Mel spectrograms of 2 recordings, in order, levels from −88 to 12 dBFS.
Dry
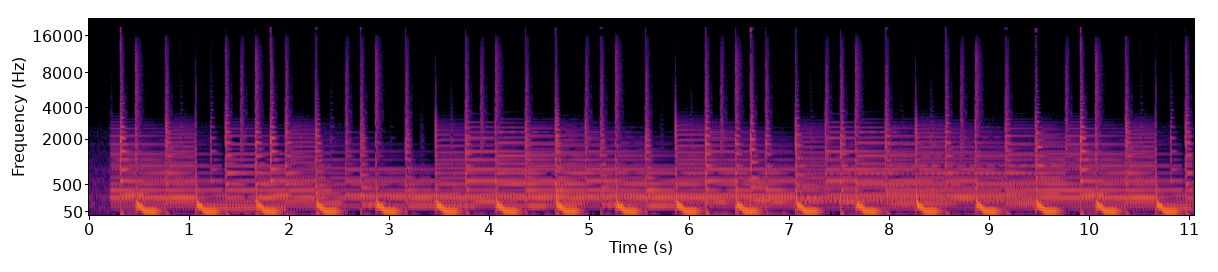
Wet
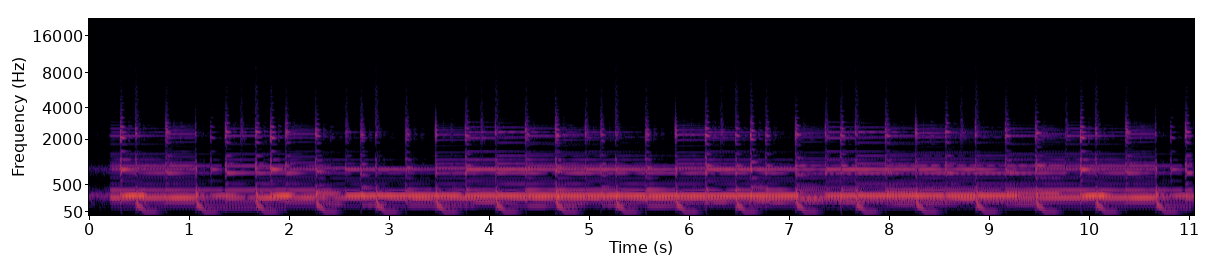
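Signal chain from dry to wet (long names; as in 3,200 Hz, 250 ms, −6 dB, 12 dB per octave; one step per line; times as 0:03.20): formant filter u
low-shelf EQ 70 Hz −9.5 dB
on a send: tape delay 80 ms, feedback 48%, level −19 dB, low-pass 5,300 Hz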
